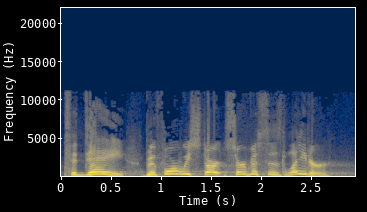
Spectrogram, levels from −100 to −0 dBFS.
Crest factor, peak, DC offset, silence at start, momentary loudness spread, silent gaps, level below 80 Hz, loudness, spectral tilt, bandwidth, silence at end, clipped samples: 14 dB; 0 dBFS; under 0.1%; 0.05 s; 7 LU; none; -54 dBFS; -13 LUFS; -6.5 dB/octave; 10.5 kHz; 0.25 s; under 0.1%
